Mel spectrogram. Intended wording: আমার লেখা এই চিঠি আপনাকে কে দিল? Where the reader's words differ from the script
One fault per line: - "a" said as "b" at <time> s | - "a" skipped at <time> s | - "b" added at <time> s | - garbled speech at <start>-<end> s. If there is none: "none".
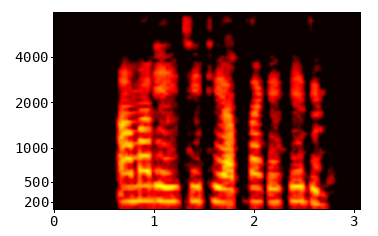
- "লেখা" skipped at 1.0 s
